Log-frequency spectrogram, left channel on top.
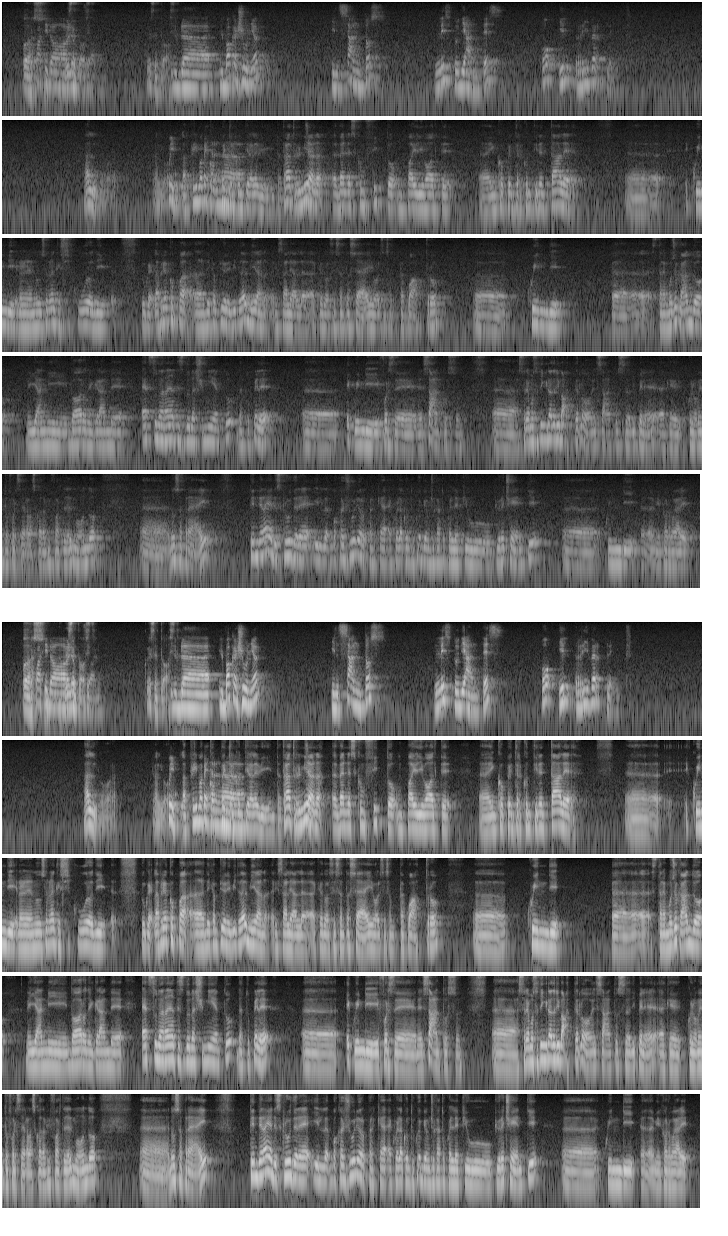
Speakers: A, on the right (about 40°); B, on the right (about 70°).
A: Oh,
B: E qua
A: signora,
B: ti do
A: questa
B: le opzioni.
A: è tosta. Questa è tosta.
B: Il, il Boca Junior, il Santos, l'Estudiantes o il River Plate.
A: Allora, allora,
B: E qui
A: la prima
B: per...
A: Coppa
B: eh,
A: Intercontinentale vinta. Tra l'altro il Milan
B: se-
A: eh, venne sconfitto un paio di volte eh, in Coppa Intercontinentale eh, e e quindi non, è- non sono neanche sicuro di... eh. Dunque, la prima Coppa eh, dei Campioni vinta dal Milan risale al, eh, credo, al 66 o al 64, eh, quindi eh, staremmo giocando negli anni d'oro del grande Edson Arantes do Nascimento, detto Pelé, eh, e quindi forse nel Santos. Eh, saremmo stati in grado di batterlo, il Santos di Pelé, eh, che in quel momento forse era la squadra più forte del mondo. Eh, non saprei. Tenderei ad escludere il Boca Junior perché è quella contro cui abbiamo giocato quelle più, più recenti. Eh, quindi eh, mi ricordo magari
